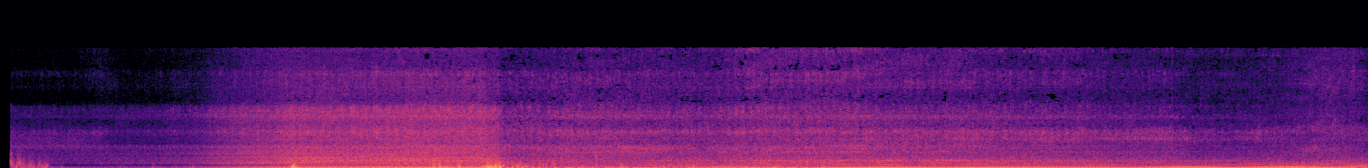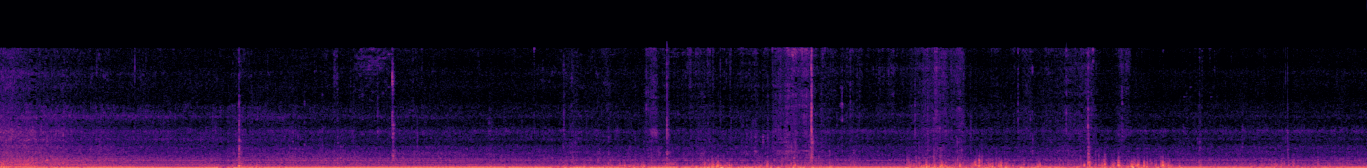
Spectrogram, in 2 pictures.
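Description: A vehicle engine idling steadily close by, with a rush of noise over it in the first few seconds.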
